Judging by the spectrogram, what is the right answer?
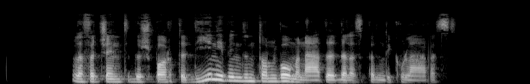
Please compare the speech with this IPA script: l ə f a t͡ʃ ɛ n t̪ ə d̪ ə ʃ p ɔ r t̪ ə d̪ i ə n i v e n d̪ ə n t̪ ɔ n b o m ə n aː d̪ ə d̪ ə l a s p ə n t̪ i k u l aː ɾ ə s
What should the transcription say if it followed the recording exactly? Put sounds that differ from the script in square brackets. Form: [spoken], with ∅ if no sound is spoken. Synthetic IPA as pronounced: l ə f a t͡ʃ ɛ n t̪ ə d̪ ə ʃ p ɔ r t̪ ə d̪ i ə n i v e n d̪ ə n t̪ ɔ n b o m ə n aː d̪ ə d̪ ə l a s p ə n [d̪] i k u l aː ɾ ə s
